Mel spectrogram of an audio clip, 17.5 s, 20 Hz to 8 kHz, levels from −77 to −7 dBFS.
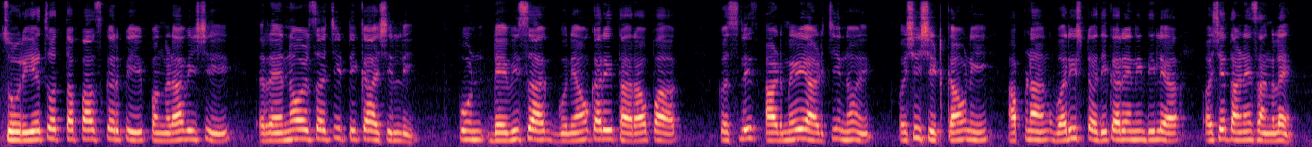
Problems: background sounds at intervals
